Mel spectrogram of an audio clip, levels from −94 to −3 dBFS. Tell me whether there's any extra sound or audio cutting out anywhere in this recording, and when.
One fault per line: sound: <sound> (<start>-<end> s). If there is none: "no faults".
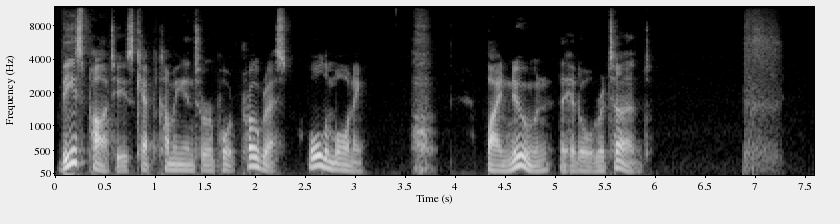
sound: breath (3.6-3.8 s)
sound: breath (6.9-7.3 s)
